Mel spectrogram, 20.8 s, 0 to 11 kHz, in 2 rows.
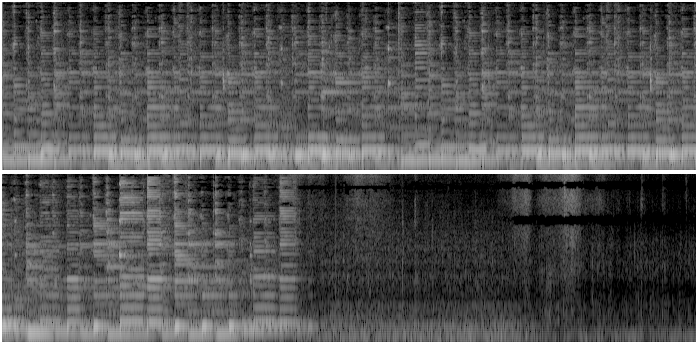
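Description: Intro music: strummed and picked acoustic guitar, which stops about 15 seconds in, leaving only faint background noise.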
